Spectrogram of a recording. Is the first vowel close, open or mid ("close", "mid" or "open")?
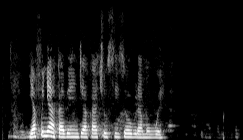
open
